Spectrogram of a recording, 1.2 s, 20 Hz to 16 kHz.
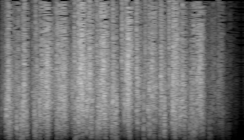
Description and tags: Mechanical, transformation, fast, Clicks, mechanism, press, gear # 2
Channels: Mono
transformation, Mechanical, Machine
